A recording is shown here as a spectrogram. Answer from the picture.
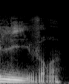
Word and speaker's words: livres: Les, and then same rule, you just write livre, and then you put s at the end, but then you don't pronounce it. Les livres, le livre, les livres.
